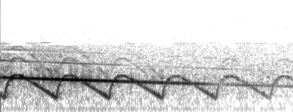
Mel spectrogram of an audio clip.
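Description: A faraway ambulance siren yelps in quick, repeating rising-and-falling sweeps, fairly faint and continuous, with no voices present.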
